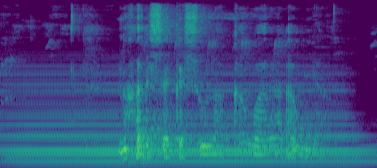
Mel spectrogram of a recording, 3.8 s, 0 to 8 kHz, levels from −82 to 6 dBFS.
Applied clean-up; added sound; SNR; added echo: none; Bowed string instrument; 4 dB; reverberation time 0.6 s.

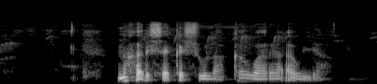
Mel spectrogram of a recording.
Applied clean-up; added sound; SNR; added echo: none; none; none; none.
